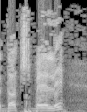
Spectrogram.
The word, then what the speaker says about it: Deutsche Welle: Por ejemplo, me llamó la atención y quería comentar con todos ustedes que el medio alemán de radiodifusión Deutsche Welle, se pronuncia Deutsche Welle.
